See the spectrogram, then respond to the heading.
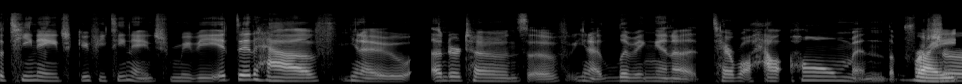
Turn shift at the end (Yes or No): No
